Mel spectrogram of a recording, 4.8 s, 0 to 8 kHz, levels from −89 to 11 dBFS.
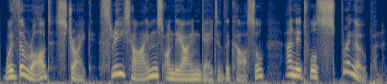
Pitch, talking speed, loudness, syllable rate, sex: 155 Hz, 225 wpm, -21 LUFS, 5.2 syllables/s, male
